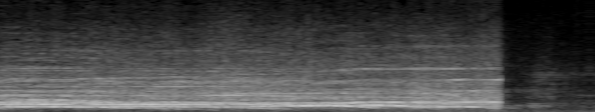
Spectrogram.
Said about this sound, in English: I mean, we can hear the cheers there. What was the energy for Pence?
